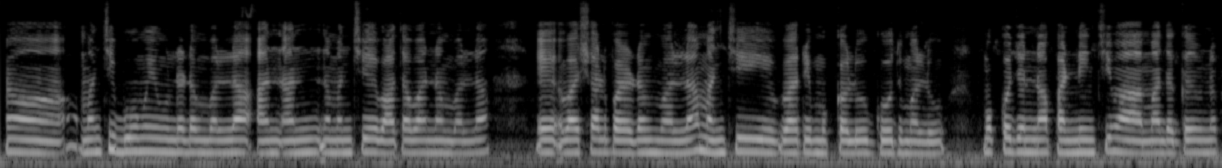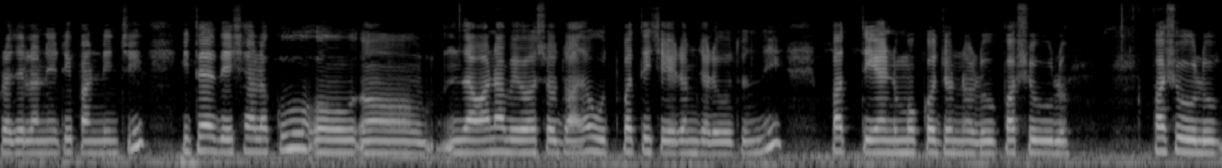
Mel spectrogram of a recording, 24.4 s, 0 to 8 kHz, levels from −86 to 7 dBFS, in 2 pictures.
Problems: none marked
